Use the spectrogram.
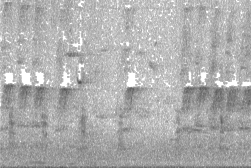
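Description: Faint birds in a neighbour's aviary chirp and twitter in the background, short repeated calls scattered over steady outdoor noise and a low rumble, with no one speaking.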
